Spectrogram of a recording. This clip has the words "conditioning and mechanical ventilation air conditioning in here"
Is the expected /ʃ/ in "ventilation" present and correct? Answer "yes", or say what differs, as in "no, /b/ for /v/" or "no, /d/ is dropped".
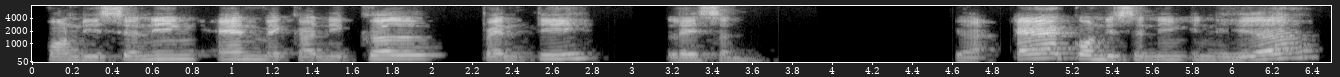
no, /s/ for /ʃ/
